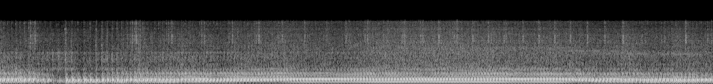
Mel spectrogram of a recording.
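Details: Gilera DNA 125 with fuel, spark and a damaged exhaust: low, lumpy idle with uneven firing that won't take any revs; cause not confirmed; rear brake rattle from a loose pad also noted.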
